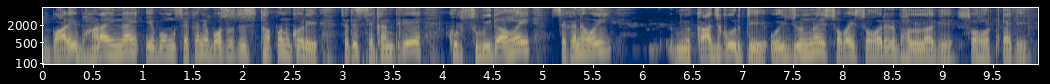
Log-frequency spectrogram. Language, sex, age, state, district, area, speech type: Bengali, male, 30-45, West Bengal, Jhargram, rural, spontaneous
